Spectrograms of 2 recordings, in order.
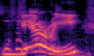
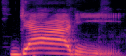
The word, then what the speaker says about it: Gary: My name is pronouncing your name as Gary. It might be better to say it like Gaddy.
